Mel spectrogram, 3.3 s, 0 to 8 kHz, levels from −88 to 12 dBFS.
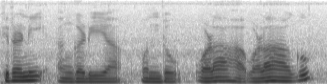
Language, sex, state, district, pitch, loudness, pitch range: Kannada, male, Karnataka, Bangalore, 110 Hz, -14 LUFS, 105-135 Hz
